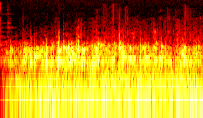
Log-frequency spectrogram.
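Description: Steady low rush of underwater noise from a recording made beneath the surface beside a blue whale. It is muffled, with nothing in the higher range.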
